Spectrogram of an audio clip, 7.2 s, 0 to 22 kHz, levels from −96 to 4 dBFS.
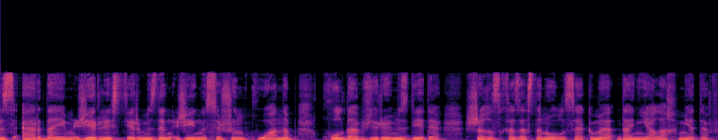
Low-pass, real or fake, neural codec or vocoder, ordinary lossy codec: none; real; none; none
